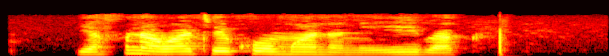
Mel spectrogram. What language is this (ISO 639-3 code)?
lug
